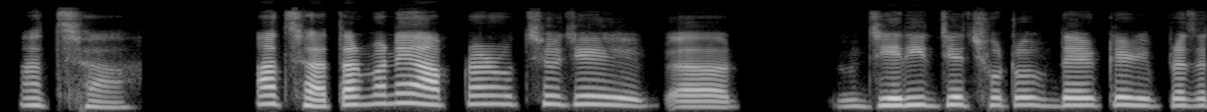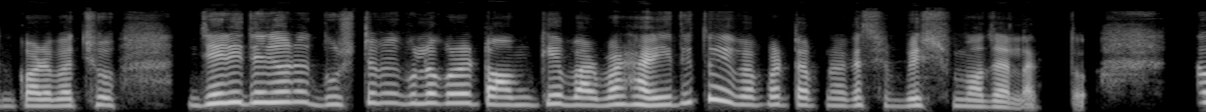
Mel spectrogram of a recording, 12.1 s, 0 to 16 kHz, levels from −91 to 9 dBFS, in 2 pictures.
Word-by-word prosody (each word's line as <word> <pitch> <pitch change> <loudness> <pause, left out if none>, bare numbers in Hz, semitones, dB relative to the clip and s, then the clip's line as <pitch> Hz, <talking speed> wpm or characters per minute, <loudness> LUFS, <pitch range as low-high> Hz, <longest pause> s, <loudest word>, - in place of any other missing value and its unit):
আচ্ছা, 210 -3 -6 0.9
আচ্ছা। 245 -5 +2
তার 255 0 +6
মানে 290 +2 +1 0.2
আপনার 275 +2 -2
হচ্ছে 270 - -11
ওই - - -5
যে - - +2 0.4
অ্যাঁ 185 -1 +1 0.8
জেরির 230 +1 +3
যে 255 - +4
ছোটদেরকে 235 0 -1
রিপ্রেজেন্ট 220 0 -4
করে 215 0 +3
বা 220 - +2
ছো 250 - -3 0.5
জেরি 305 +3 +6
যে 330 - +4
ধরনের 340 -3 +1
দুষ্টামিগুলো 310 +2 -3
করে 305 0 +4
টমকে 250 +1 +1
বারবার 240 +3 +2
হারিয়ে 245 0 +4
দিত। 335 +7 -6
এই - - -2
ব্যাপারটা 255 0 -3
আপনার 225 0 -9
কাছে 235 - -6
বেশ 225 0 -1 0.2
মজা 190 -2 0
লাগত। - - -9 0.6
তো 325 - -1
245 Hz, 165 wpm, -21 LUFS, 225-275 Hz, 0.9 s, তার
